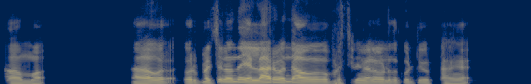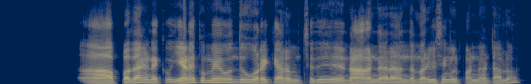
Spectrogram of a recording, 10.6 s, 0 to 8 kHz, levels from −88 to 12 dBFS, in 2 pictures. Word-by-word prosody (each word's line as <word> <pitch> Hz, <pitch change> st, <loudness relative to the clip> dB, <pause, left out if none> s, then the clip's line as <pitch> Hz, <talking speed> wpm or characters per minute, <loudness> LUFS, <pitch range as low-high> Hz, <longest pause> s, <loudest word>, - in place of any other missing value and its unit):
ஆமா. 105 Hz, -1 st, -4 dB, 1.0 s
அதா 105 Hz, +2 st, +2 dB, 0.4 s
ஒரு 120 Hz, 0 st, -1 dB
பிரச்சனை 130 Hz, +3 st, -1 dB
வந்து 145 Hz, +2 st, 0 dB
எல்லாரும் 140 Hz, +3 st, +5 dB
வந்து 135 Hz, +1 st, +1 dB
அவுங்க 125 Hz, -1 st, +2 dB
அவுங்க 120 Hz, 0 st, -2 dB
பிரச்சனை 115 Hz, +3 st, -9 dB
மேல 120 Hz, 0 st, -1 dB
கொண்டு 115 Hz, 0 st, -3 dB
வந்து 120 Hz, 0 st, -10 dB
கொட்டி 110 Hz, 0 st, -11 dB
உட்டாங்க. 95 Hz, -2 st, -8 dB, 1.5 s
ஆ -, -, -4 dB, 0.2 s
அப்பதான் 145 Hz, +7 st, +3 dB
எனக்கு 150 Hz, 0 st, -1 dB, 0.2 s
எனக்குமே 170 Hz, +2 st, +3 dB
வந்து 155 Hz, +1 st, -2 dB
உரைக்க 145 Hz, 0 st, +1 dB
ஆரம்பிச்சது. 135 Hz, +1 st, -3 dB, 0.3 s
நான் 135 Hz, +4 st, +5 dB
அந்நேரம் 140 Hz, +1 st, 0 dB
அந்தமாரி 135 Hz, +2 st, -2 dB
விஷயங்கள் 140 Hz, 0 st, -5 dB
பண்ணாட்டாலும், 130 Hz, +5 st, -5 dB
135 Hz, 150 wpm, -22 LUFS, 120-145 Hz, 1.5 s, எல்லாரும்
